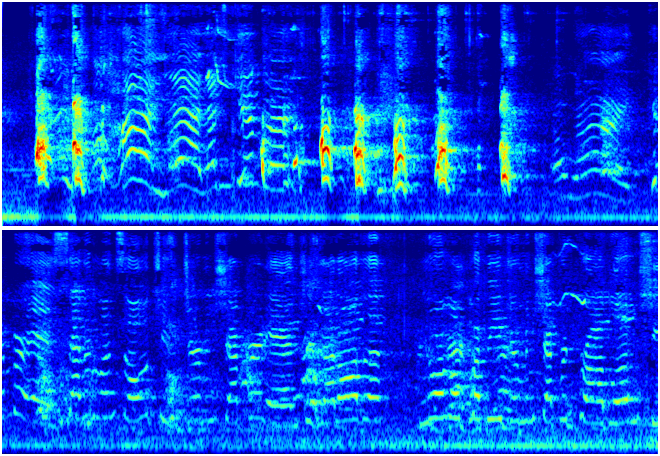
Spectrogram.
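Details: A female German Shepherd, distracted at the start of obedience training, gives a run of six sharp barks about every half second, then softer whines and yips under a trainer's speech and steady low hum.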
